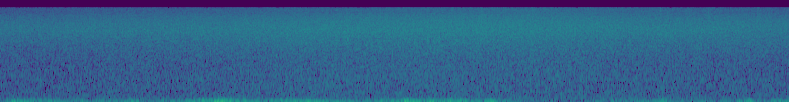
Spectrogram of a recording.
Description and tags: wind in trees
wind, trees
